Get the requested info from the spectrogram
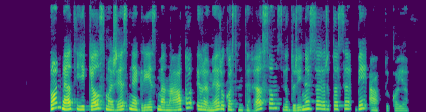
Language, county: Lithuanian, Panevėžys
